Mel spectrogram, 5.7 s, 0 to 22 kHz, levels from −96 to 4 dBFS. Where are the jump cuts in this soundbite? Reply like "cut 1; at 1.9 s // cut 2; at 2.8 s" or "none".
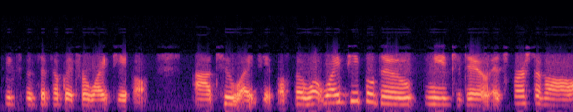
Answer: none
